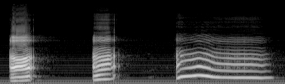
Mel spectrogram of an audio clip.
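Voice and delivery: lightly voiced mother's warning tut; a praying mama's soft disapproving uh-uh. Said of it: "sounds like mama's going".

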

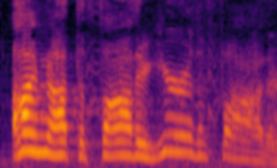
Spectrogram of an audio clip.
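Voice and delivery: mock talk-show guest denial; lightly hammed-up daytime TV shouting match. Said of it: "those types where they're like".

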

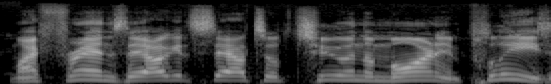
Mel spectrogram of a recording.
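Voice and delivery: put-on teen begging dad for a later curfew, whining; pleading teenager. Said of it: "you go to Dad and you're like".

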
